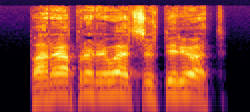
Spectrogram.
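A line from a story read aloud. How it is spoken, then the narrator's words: Barked command. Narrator (Russian): рявкнул он своим офицерам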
